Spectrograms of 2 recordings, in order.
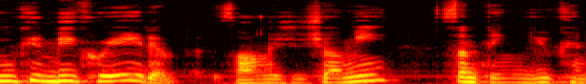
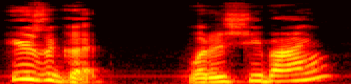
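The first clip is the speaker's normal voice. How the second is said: ordinary talk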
